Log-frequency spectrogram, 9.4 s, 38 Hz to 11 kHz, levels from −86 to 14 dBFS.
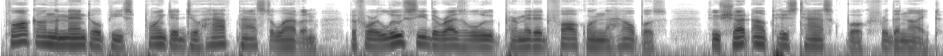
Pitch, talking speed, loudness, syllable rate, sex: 105 Hz, 180 wpm, -19 LUFS, 5.0 syllables/s, male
